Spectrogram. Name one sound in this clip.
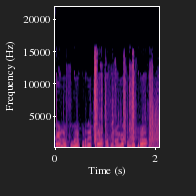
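A rifle magazine is swapped during a reload in a video game.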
